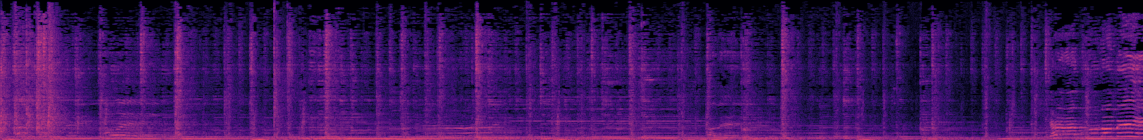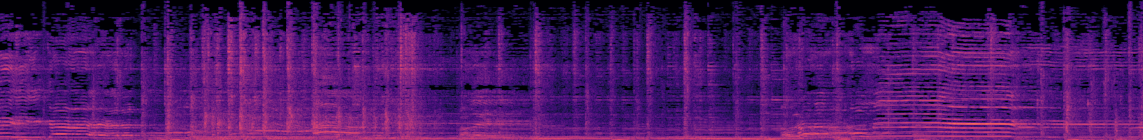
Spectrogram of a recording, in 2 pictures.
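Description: Live flamenco music: acoustic flamenco guitars playing under a singing voice. The voice sings ornamented, bending phrases that come to the fore about ten seconds in and again near the end.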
